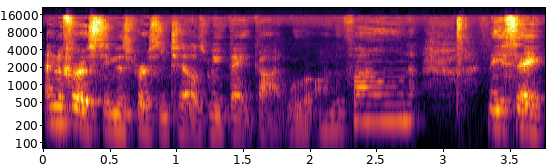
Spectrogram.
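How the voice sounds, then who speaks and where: Her pitch rises and falls over a very wide range. The woman keeps a moderate pace. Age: 60s. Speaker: vlogger, senior pageant titleholder and caregiver. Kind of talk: casual vlog rant. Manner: animated.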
